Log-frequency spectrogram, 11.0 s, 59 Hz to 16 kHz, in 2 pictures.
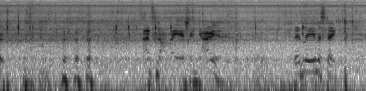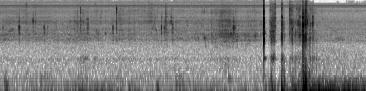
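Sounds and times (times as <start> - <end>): paddle drips and splashes: 0.0 - 10.2.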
